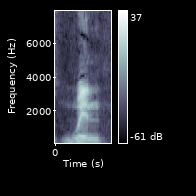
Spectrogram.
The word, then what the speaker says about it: Nguyen: Yeah, I think it's pronounced Win. I think that's correct.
